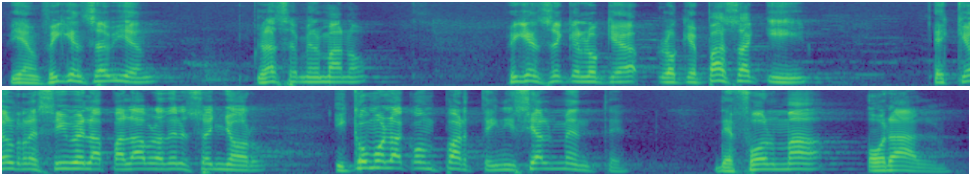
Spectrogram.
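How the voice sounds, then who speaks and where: A man's voice: high voice, unhurried, long pauses, fairly bright tone, big-room sound. A man teaching a seminar class, explaining patiently and speaking directly to his listeners. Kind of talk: classroom lecture.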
